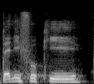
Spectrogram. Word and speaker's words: Benifuki: Benifuku Powder Ichibancha. Habe ich es richtig ausgesprochen oder war es ganz falsch? – Benifuki Pulver Ichibancha.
